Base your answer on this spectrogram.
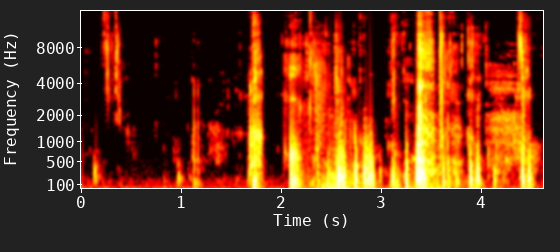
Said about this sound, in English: I'm going to relax you with a bite of this delicious pizza.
